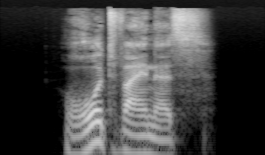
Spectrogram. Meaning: genitive singular of Rotwein
- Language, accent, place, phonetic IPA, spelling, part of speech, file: German, Germany, Berlin, [ˈʁoːtˌvaɪ̯nəs], Rotweines, noun, De-Rotweines.ogg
